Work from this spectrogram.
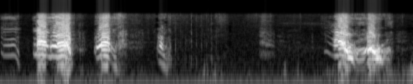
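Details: American Staffordshire Terrier giving high, wavering whines and yelps in several bursts of about half a second, with short pauses and quieter whimpers between them.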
